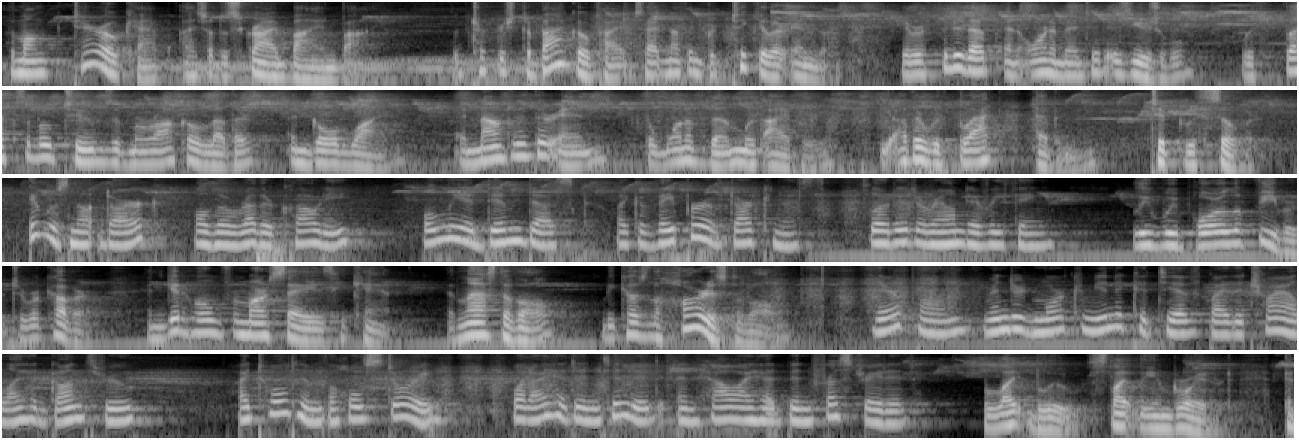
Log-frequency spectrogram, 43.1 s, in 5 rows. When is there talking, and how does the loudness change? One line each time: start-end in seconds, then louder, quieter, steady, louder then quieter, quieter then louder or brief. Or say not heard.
0.1-43.1 steady.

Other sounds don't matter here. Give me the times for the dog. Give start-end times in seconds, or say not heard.
not heard.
